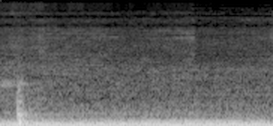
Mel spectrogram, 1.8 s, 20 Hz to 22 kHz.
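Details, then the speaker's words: Plymouth Road Runner with coilover front suspension, reversing: low steady engine rumble with two sharp single clunks about 1.5 s apart; suspension clunk that seems to happen only in reverse, cause unknown. "what's weird is like this thing makes all sorts of noises in Reverse there like little clunks and bangs"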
